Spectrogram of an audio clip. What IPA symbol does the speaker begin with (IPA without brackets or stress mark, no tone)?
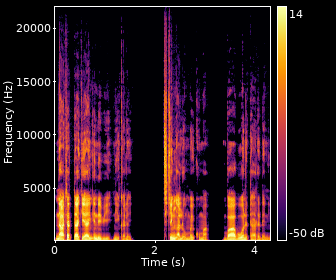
n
